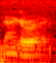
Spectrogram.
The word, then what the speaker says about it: Skagerrak: the Cataract and the Skagerrak. Well, you can pronounce it better than I do. You know what I mean, where I mean. – Skagerrak. – Skagerrak and Cataract.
